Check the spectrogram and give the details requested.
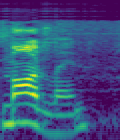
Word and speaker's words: Magdalen: it Ferguson at Oxford the seat of learning Magdalene is pronounced modlin probably in subtle tribute to the condition of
